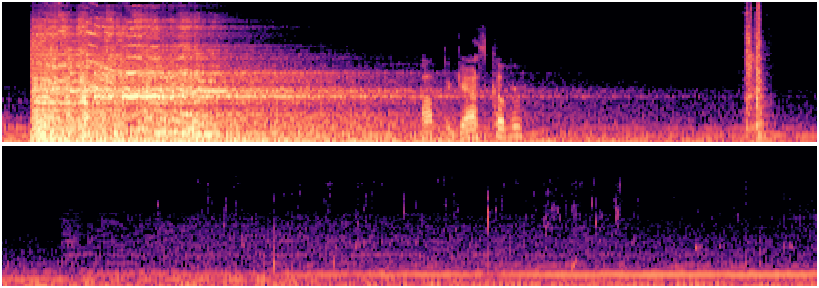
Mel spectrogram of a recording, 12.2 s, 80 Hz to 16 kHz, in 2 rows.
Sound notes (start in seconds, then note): 0.2 suspenseful music; 7.2 gas pouring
